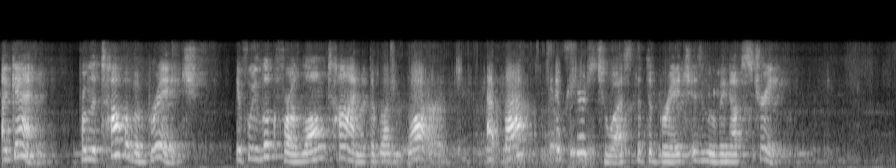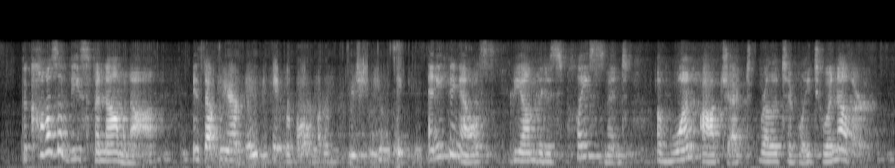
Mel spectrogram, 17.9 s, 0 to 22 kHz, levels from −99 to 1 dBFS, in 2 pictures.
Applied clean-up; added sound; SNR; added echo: neural separator model SepFormer DNS4.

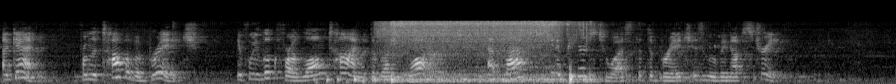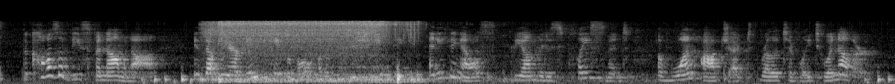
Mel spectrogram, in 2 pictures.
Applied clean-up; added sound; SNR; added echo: none; Dishes, pots, and pans; 0 dB; reverberation time 1.5 s.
